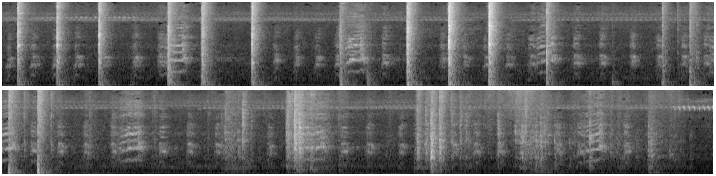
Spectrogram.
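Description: Sharp knocks on the bamboo frame as a woven bamboo wall panel is fitted, about two a second for the first half and sparser after that, with chickens clucking.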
